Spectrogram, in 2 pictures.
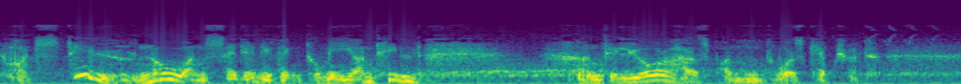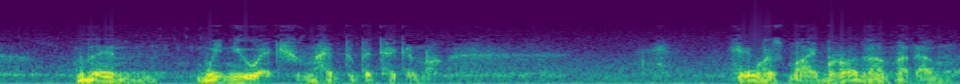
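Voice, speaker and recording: Casting: an ex-resistance fighter, gravelly and low, slow and heavy with guilt, old hissy radio sound. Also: male voice, big pitch swings, heavily acted. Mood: remorseful. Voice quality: gravelly, solemn. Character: grave middle-aged French resistance veteran, guilt-ridden. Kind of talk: 1970s radio drama acting. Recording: dull old radio broadcast with hiss.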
